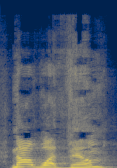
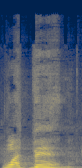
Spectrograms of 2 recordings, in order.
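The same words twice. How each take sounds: First: "what them" said slowly, high and mocking; mock wrong version. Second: "What then?" with then clearly said; stress on then. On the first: Pastor mocking the church's mistake, slow and high. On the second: Pastor drilling the church on the key phrase, stressed. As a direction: land on the word "then" in "What then?". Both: Shown as a demonstration.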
